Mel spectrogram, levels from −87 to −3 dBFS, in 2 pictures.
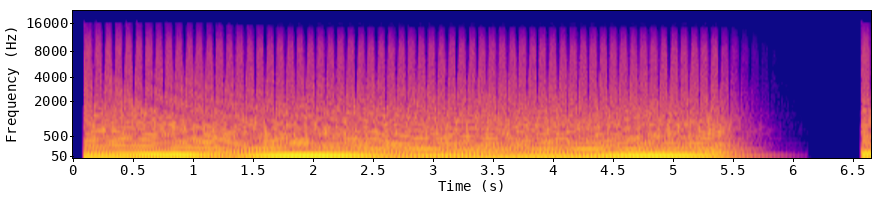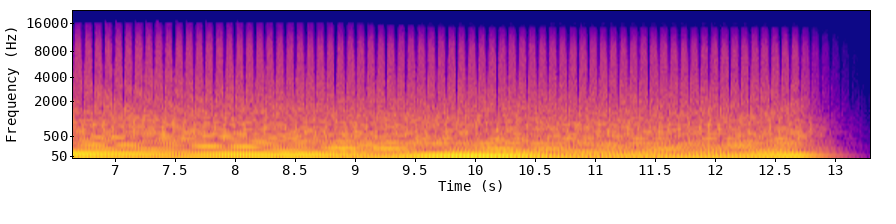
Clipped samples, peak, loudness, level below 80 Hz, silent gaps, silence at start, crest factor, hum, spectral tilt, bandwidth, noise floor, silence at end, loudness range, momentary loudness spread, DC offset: under 0.1%; -4 dBFS; -19 LUFS; -18 dBFS; none; 0.1 s; 12 dB; none; -6 dB/octave; 13 kHz; -74 dBFS; 0.3 s; 3 LU; 6 LU; under 0.1%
